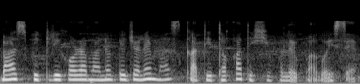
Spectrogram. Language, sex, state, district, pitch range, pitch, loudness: Assamese, female, Assam, Kamrup Metropolitan, 205-230 Hz, 220 Hz, -16 LUFS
